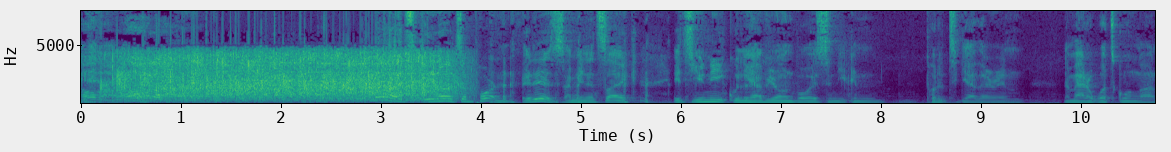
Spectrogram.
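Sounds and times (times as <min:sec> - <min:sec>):
applause: 0:00.0 - 0:04.0
laughter: 0:00.0 - 0:05.9
speech: 0:03.5 - 0:10.7.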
